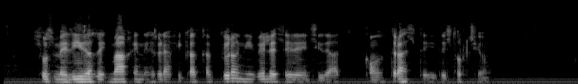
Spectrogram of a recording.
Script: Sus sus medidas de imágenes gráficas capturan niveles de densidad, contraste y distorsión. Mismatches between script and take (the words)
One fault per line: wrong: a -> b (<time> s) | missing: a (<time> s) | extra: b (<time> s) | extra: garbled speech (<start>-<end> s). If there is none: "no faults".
missing: sus (0.6 s)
